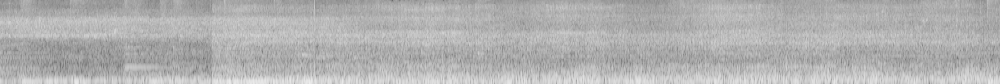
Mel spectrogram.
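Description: Music over a low rumble for about two seconds, then a sudden change to the steady low rumble and hiss of a car driving slowly uphill, with music faint beneath it.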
